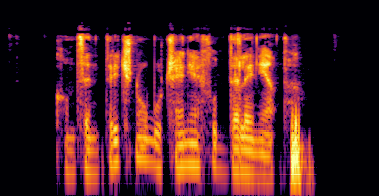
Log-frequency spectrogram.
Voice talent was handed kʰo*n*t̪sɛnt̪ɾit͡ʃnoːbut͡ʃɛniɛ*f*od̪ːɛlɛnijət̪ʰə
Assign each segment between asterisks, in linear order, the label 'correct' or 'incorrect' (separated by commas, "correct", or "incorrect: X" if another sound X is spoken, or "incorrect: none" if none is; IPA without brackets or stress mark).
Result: correct, correct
